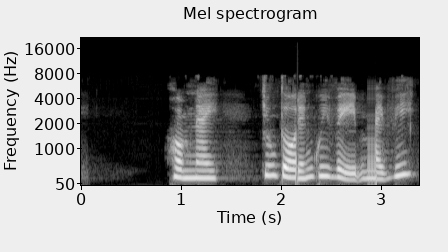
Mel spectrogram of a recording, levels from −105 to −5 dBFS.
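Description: At 2.14 s, just after "nay chúng", a CD skip: the laser lost its track on the disc's spiral and resumed from a different turn. It is heard as a tick and a very brief mute, after which the speech continues from a displaced point rather than where it left off.

From 2.87 to 2.95 s comes concealed Bluetooth headset packet loss. About 75 ms of headset audio failed to arrive, which points to a run of consecutive lost packets. The receiver filled the gap by repeating recent waveform, producing a buzzy, steady tone at full level, then a slight warble as real speech resumes. The mSBC link carrying the speech keeps it band-limited to 8 kHz with a light grain on louder sounds.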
